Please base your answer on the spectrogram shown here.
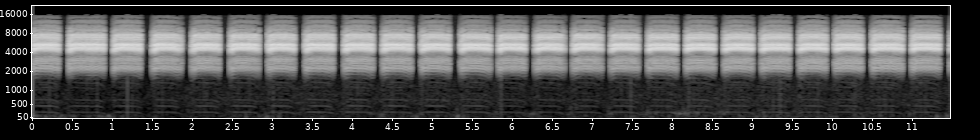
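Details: A single cicada filmed from 5 cm away at Bodrum, Turkey, where hundreds sing all day: loud, harsh buzzing pulses, each about a third of a second, repeated steadily roughly twice per second with brief gaps.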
